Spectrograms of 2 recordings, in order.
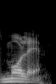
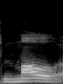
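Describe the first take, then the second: First: It is pronounced the Spanish way. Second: It is pronounced like the English word. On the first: It names the Mexican dish. "in Spanish it's mole" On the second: It names a mark on the skin. "like the word in English mole"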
